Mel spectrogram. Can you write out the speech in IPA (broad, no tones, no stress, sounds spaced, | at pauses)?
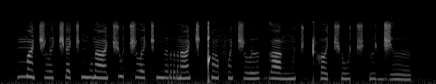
m ã t͡ʃ l ɘ t͡ʃ ɾ a t͡ʃ ŋ u ɾ ã t͡ʃ u t͡ʃ l ɐ t͡ʃ ŋ ɘ r ã t͡ʃ ǃ ɐ̃ f ɐ̃ t͡ʃ l ɘ ɡ a ŋ ũ t͡ʃ ʈʰ ɐ t͡ʃ ɾ u t͡ʃ ʔ ɨ d͡ʒ ɘ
